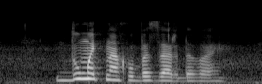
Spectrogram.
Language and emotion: Russian, angry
